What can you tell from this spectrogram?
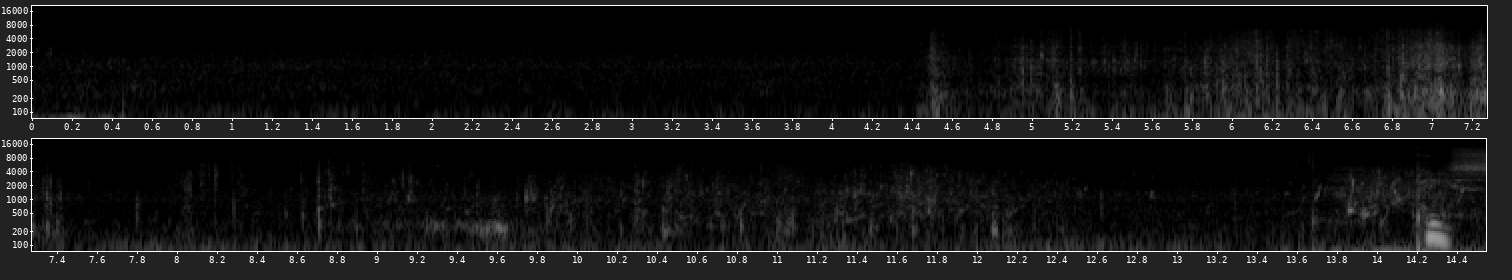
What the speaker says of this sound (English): I do want to get to the next weir, which I can hear but can't quite see yet.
